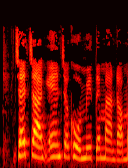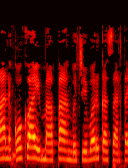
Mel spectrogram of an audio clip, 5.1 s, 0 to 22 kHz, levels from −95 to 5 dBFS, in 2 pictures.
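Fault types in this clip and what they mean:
MP3 compression: likely low-bitrate MP3, around 32 kbps; nothing above 11.7 kHz, so the spectrogram shows a flat ceiling there, with flickering holes where weak components drop out.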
